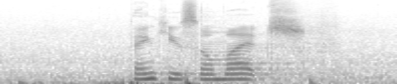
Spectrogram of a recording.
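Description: A woman speaks briefly through a microphone in a large echoing hall.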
